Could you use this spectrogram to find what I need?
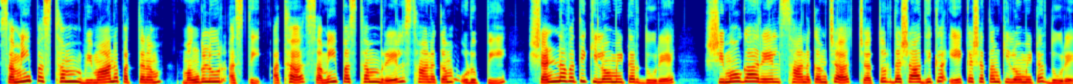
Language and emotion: Sanskrit, neutral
